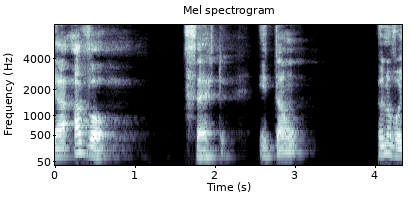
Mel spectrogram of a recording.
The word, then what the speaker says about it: avó: com acento agudo né a vó ela é mais aberta a vo ó ó a boca fica mais aberta e aí eu tenho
